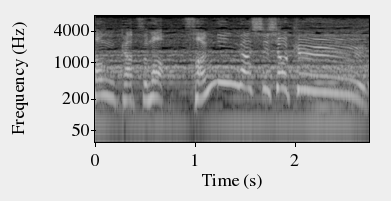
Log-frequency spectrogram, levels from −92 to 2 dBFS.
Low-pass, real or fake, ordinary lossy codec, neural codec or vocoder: 7.2 kHz; real; none; none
